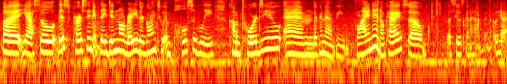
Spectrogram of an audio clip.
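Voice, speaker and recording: High-voiced young woman reading tarot. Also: fairly even intonation, normal speed, fairly bright tone, a little hiss or hum. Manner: chatty, many fillers and tag questions. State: talking with a retainer in her mouth. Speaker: tarot reader.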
